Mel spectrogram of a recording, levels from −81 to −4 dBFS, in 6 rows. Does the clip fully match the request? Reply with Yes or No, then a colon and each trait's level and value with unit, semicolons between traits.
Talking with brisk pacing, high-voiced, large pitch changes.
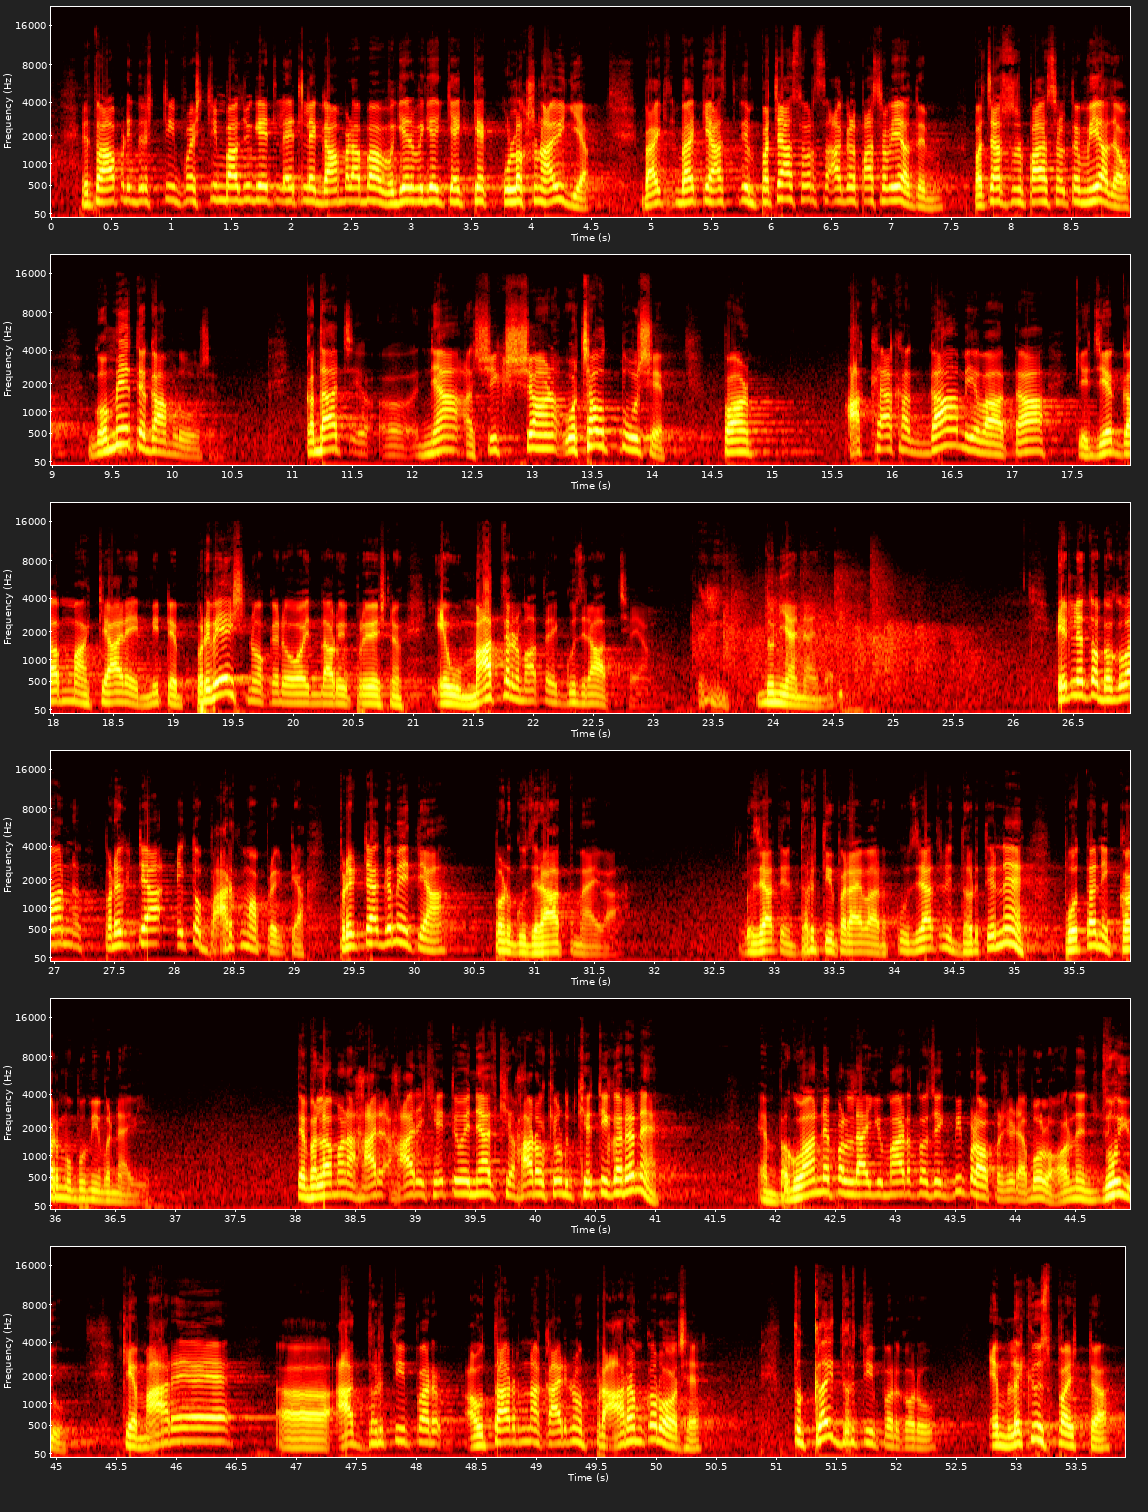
Yes: fast, 150 wpm; high, 200 Hz; wide, 7.1 semitones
